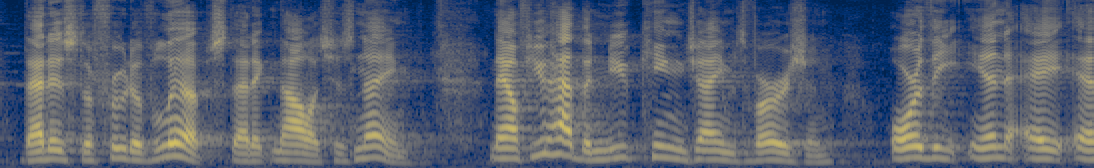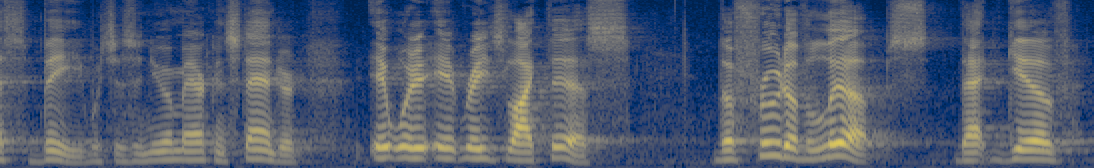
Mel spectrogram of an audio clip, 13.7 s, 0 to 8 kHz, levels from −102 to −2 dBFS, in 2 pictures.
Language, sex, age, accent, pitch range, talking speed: English, male, 50-69, American, 155-205 Hz, 170 wpm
